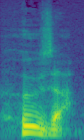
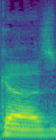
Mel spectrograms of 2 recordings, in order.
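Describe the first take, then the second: First: The name is said in the Flemish way. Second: The name is said in a non-Flemish way. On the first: "he wanted me to pronounce it the Flemish way" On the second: "for argument's sake, I'm going to call it Gurs"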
